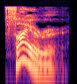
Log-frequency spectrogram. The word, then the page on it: firer: British English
